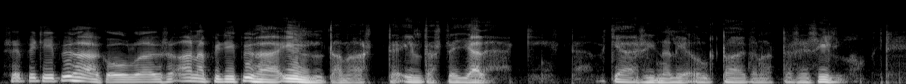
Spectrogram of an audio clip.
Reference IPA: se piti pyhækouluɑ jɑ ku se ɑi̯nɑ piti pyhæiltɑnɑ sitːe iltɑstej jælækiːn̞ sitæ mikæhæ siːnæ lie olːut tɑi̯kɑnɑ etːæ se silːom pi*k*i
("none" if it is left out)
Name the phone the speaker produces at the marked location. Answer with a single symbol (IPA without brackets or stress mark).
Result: t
